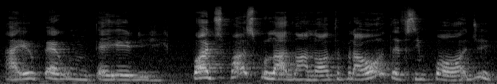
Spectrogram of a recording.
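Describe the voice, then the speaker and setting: A woman's voice: on the high side, moderate pace, creaky, slight background noise. An older woman, a writer and songwriter, chatting in an interview and acting out past conversations as she tells her stories. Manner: lively storyteller who acts out past conversations. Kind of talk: casual interview chat. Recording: echoey room.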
